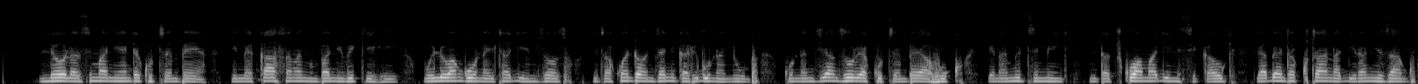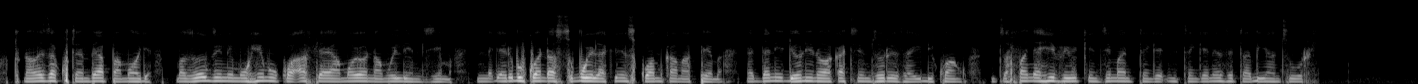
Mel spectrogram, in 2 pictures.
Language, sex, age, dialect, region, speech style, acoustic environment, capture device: Swahili, male, 25-34, Kenya - Mombasa, Kenya, happy; excited; focused, nature, desktop / Windows / Chrome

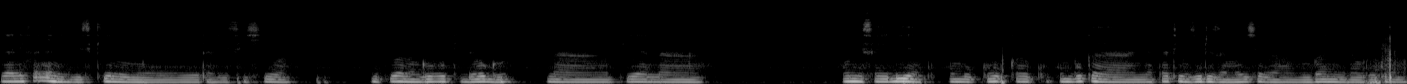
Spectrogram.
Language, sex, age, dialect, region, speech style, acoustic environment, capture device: Swahili, male, 25-34, Kenya - Nairobi Sheng-influenced, Kenya, relaxed, silence, mobile / Linux / Chrome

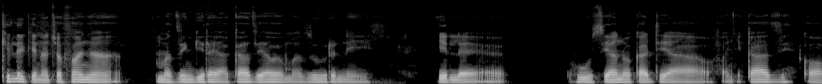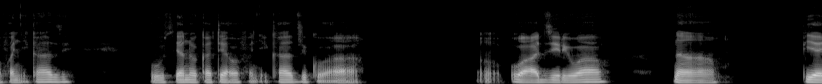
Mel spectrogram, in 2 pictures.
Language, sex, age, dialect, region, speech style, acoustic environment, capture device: Swahili, male, 25-34, Kenya - Nairobi Sheng-influenced, Kenya, relaxed, silence, mobile / Linux / Chrome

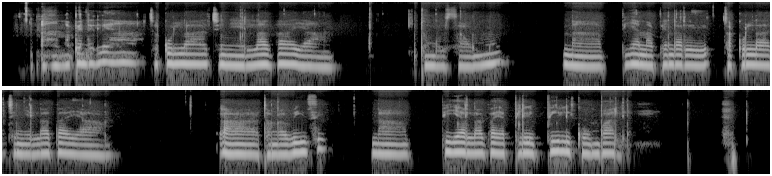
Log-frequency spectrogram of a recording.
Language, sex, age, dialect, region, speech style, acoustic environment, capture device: Swahili, female, 25-34, Kenya - Nairobi Sheng-influenced, Kenya, happy, silence, mobile / Linux / Chrome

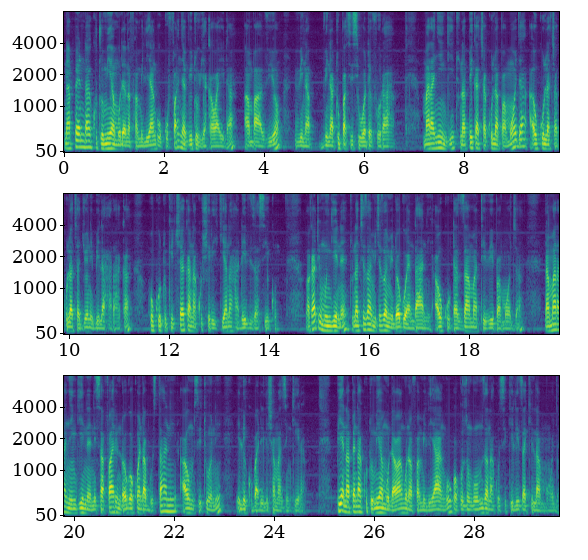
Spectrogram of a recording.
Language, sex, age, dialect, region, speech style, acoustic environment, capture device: Swahili, male, 25-34, Kenya - Nairobi Sheng-influenced, Kenya, focused; relaxed, people talking; music; appliances, mobile / Linux / Chrome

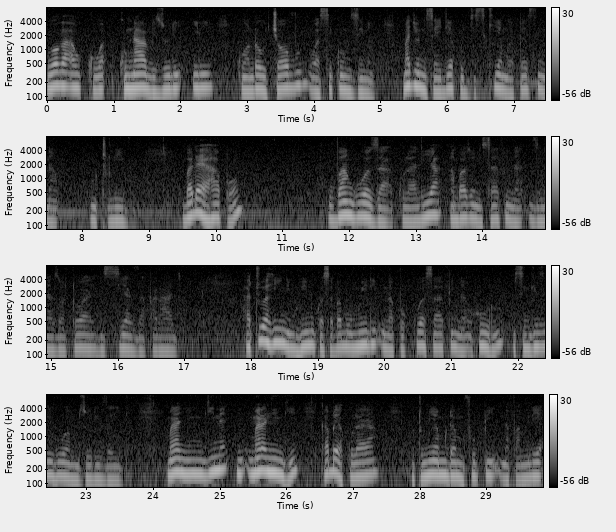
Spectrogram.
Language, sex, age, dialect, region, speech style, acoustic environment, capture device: Swahili, male, 25-34, Kenya - Nairobi Sheng-influenced, Kenya, excited, nature; appliances, desktop / Windows / Chrome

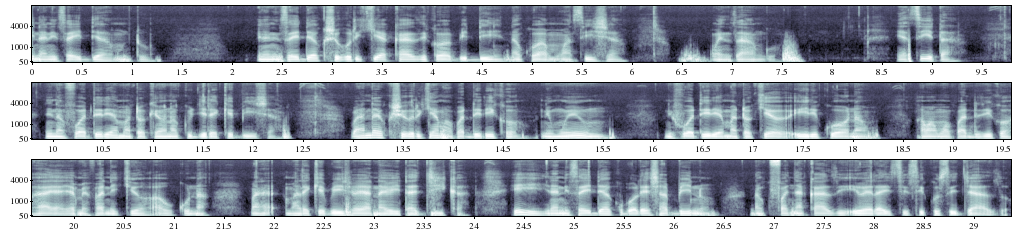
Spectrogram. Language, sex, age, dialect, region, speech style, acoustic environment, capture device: Swahili, male, 18-24, Kenya - Nairobi Sheng-influenced, Kenya, excited; focused, nature, mobile / Linux / Chrome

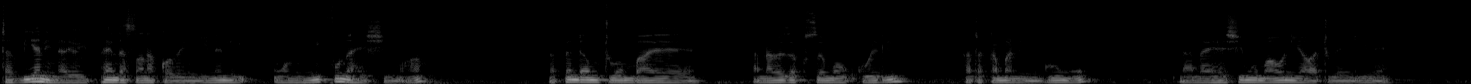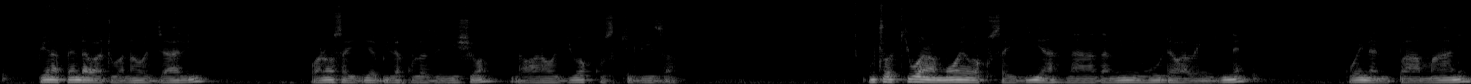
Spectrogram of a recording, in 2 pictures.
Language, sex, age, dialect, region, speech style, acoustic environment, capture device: Swahili, male, 25-34, Kenya - Mombasa, Kenya, relaxed; focused, silence; nature, desktop / Windows / Chrome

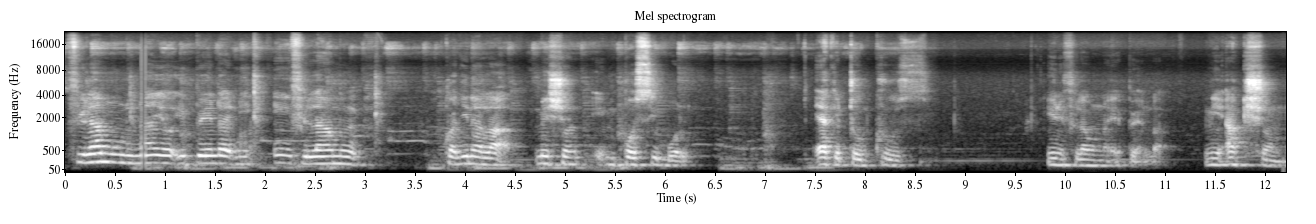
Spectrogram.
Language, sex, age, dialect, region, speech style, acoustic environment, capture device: Swahili, male, 25-34, Kenya - Mombasa, Kenya, relaxed, music; nature, mobile / Linux / Chrome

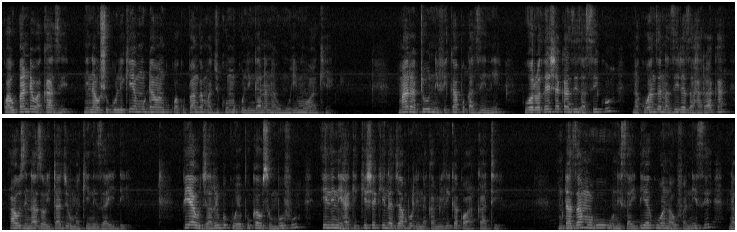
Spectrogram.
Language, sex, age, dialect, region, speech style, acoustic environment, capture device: Swahili, male, 25-34, Kenya - Nairobi Sheng-influenced, Kenya, relaxed, people talking; appliances, desktop / Windows / Chrome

